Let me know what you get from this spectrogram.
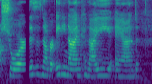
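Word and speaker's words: Canaille: permanent i'm not sure this is number 89 kanai and it's spelled c-a-n-a-i-l-l-e and it is the most beautiful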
